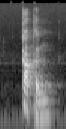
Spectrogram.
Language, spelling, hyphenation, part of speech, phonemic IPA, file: Dutch, kakken, kak‧ken, verb, /ˈkɑkə(n)/, Nl-kakken.ogg
- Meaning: 1. to defecate 2. to (secrete) shit (notably solids) 3. to trot slowly, lustlessly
